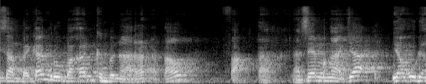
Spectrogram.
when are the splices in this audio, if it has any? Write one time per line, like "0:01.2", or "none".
0:02.8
